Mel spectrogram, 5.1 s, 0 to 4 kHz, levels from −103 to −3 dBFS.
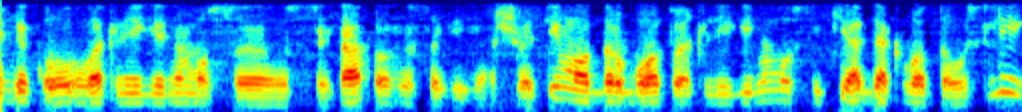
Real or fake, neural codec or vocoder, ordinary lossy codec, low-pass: fake; codec, 16 kHz, 16 kbps, FunCodec, trained on LibriTTS, 50 frames a second; AAC, 32 kbps; 3.6 kHz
